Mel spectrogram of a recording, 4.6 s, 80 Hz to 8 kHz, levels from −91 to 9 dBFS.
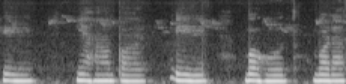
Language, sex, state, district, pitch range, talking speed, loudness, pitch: Hindi, female, Bihar, Kaimur, 205-215 Hz, 80 wpm, -13 LUFS, 210 Hz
